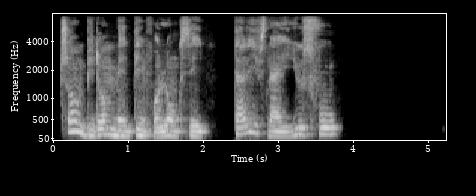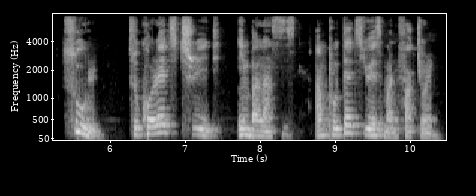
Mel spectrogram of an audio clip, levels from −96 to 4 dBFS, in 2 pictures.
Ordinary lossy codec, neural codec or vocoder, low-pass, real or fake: none; none; 7.2 kHz; real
